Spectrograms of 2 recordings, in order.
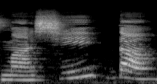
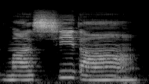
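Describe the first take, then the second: First: Mashida, slow and drawn out; Korean word. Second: Mashida, slow and even; Korean word. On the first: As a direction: say Mashida slowly, syllable by syllable. (Mashida devagar, sílaba por sílaba) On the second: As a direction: repeat Mashida slowly to copy. (Mashida repetido devagar) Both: Shown as a demonstration. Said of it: "verbo beber".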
